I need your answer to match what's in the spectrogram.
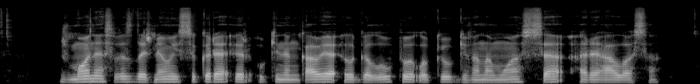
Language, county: Lithuanian, Kaunas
